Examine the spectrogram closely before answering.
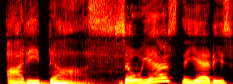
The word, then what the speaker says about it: Adidas: we all say incorrectly besties you put the wrong and fastest on the wrong syllable for instance Ikea is actually Ikea for example Adidas is actually Adidas so we asked the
